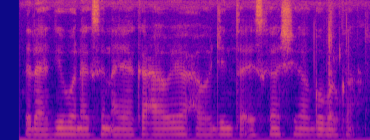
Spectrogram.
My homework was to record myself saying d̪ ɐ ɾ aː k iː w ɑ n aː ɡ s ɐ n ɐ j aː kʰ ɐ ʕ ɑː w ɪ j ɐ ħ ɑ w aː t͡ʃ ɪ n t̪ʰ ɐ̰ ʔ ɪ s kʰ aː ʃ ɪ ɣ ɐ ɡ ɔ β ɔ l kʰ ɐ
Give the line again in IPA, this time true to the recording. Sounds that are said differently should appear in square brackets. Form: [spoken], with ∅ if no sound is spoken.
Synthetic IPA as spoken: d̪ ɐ [l] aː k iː w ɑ n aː ɡ s ɐ n ɐ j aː kʰ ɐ ʕ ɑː w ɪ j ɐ ħ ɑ w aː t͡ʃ ɪ n t̪ʰ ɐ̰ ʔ ɪ s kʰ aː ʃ ɪ ɣ ɐ ɡ ɔ β ɔ l kʰ ɐ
